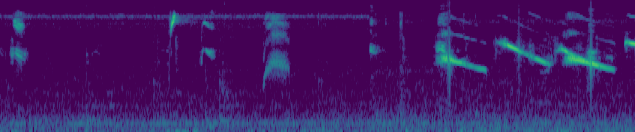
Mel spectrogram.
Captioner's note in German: trinca ferro cantando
